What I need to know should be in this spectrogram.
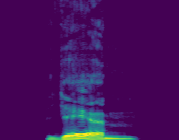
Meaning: strong dative masculine/neuter singular of jäh
- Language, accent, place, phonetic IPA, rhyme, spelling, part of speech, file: German, Germany, Berlin, [ˈjɛːəm], -ɛːəm, jähem, adjective, De-jähem.ogg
